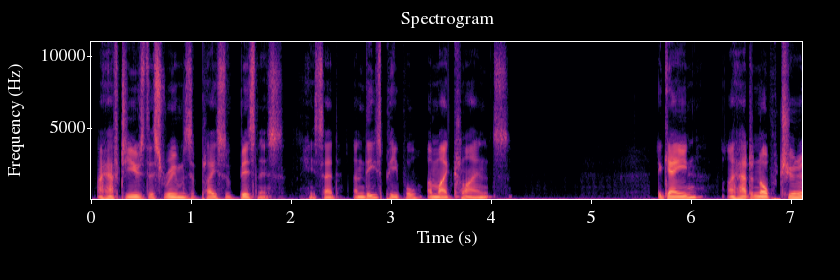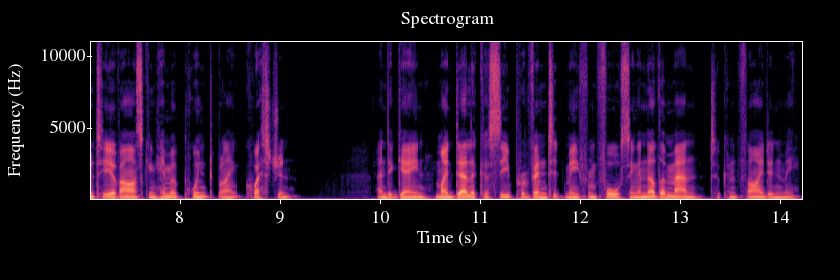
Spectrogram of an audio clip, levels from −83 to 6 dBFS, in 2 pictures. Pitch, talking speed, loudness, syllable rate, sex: 105 Hz, 190 wpm, -20 LUFS, 6.3 syllables/s, male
